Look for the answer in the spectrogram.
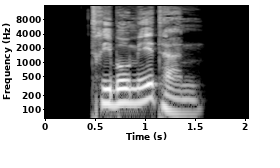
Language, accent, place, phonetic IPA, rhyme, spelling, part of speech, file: German, Germany, Berlin, [tʁiboˈmeːtɐn], -eːtɐn, Tribometern, noun, De-Tribometern.ogg
- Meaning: dative plural of Tribometer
